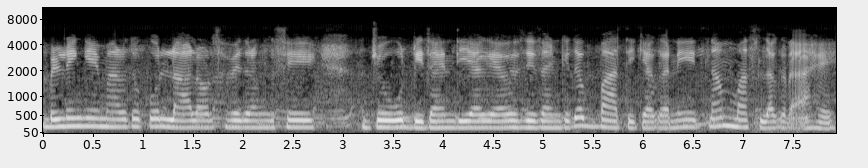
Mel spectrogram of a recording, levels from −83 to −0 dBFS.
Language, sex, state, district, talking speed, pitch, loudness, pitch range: Hindi, female, Uttar Pradesh, Jyotiba Phule Nagar, 205 wpm, 180 Hz, -16 LUFS, 175-195 Hz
